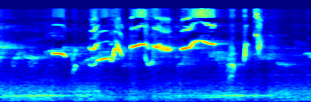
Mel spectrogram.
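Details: Oriental magpie-robin, caged, singing as a training model for silent caged birds: wavering whistled phrases climbing and dipping, harsh bursts and clicks, over a soft low hum.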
